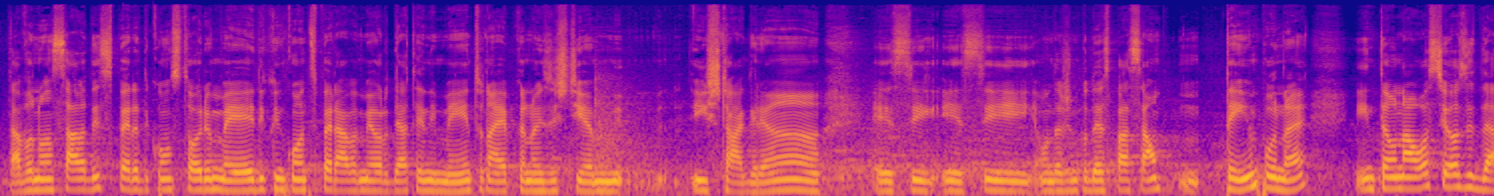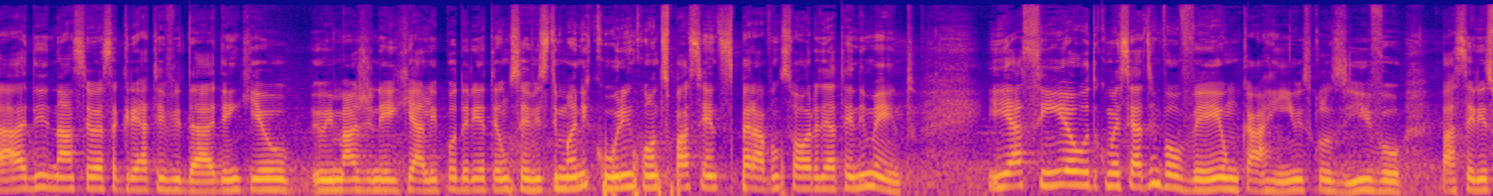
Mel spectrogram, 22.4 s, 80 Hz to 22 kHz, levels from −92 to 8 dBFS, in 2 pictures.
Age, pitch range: 20-39, 170-210 Hz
